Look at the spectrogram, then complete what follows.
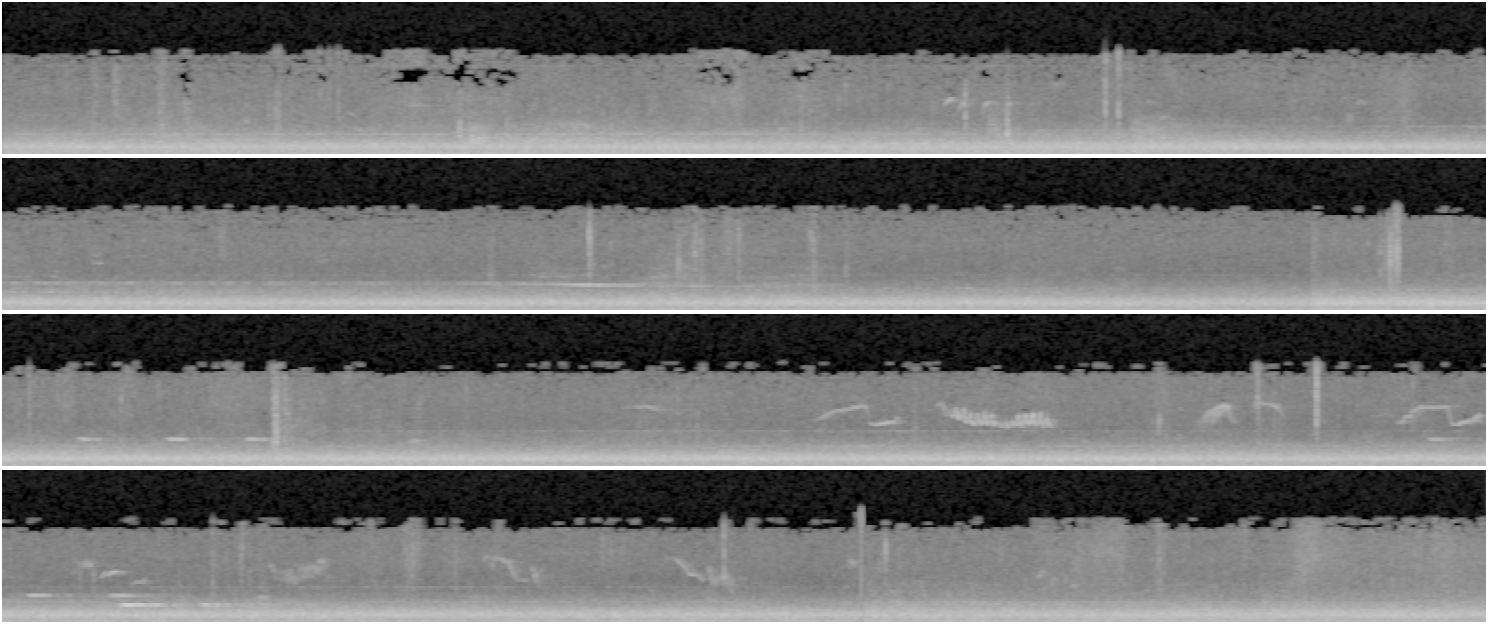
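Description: Steady rail-yard rumble of diesel locomotives running, with a low steady hum that fades out about five seconds in.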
